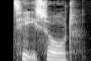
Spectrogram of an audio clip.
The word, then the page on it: tesort: [ ˈteˀˌsɒːd ]; [ ˈteˀˌsɒˀd ]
